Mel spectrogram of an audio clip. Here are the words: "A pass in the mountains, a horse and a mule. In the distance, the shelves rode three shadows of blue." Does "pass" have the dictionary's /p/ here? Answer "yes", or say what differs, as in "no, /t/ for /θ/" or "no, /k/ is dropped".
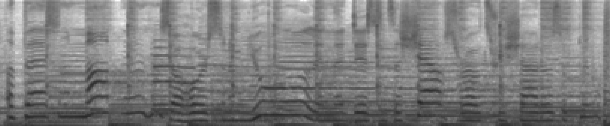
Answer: no, /b/ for /p/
